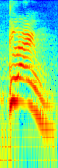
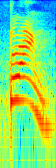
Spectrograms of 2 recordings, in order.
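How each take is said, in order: Both takes have the same delivery.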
